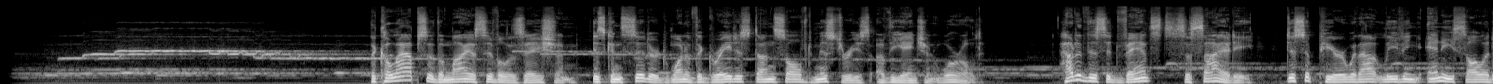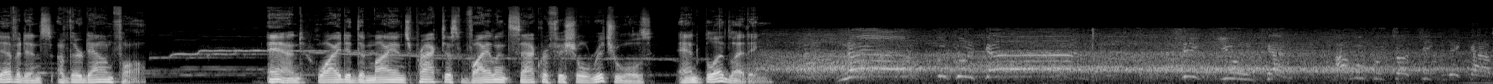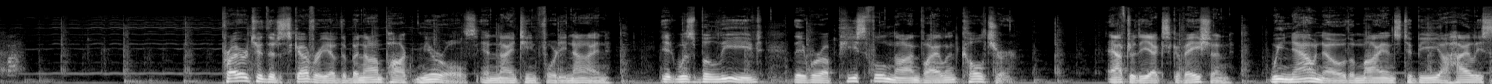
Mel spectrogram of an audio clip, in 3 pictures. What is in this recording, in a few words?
narration; mayan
